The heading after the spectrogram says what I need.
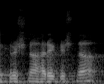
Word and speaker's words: कृष्ण: संस्कृत में इसका जो प्रोनाउंसिएशन है वो कृष्ण है, कृष्ण। इसलिए श्रील प्रभुपाद भी देखिए पुस्तकों में या इवन भागवतम में या सभी जगह पे जब वो कृष्ण लिखते हैं तो वो KRSNA और नीचे डॉट्स लगाते हैं ताकि इसका प्रोनाउंसिएशन एक्चुअली कृष्ण है।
